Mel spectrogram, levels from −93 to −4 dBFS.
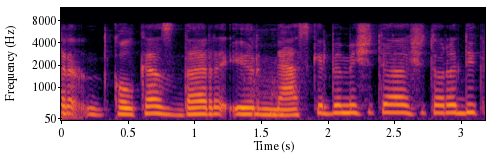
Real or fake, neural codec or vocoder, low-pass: real; none; 7.2 kHz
